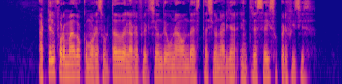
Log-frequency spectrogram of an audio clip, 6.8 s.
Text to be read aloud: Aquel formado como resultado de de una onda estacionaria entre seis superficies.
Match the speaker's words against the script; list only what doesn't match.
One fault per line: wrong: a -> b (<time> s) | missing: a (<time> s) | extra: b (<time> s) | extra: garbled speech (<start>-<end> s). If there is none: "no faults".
extra: la reflexión (2.5 s)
